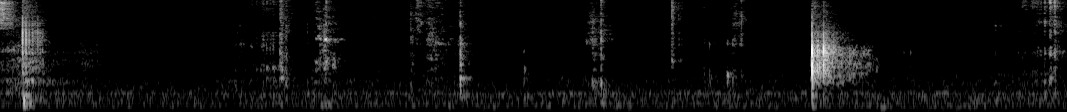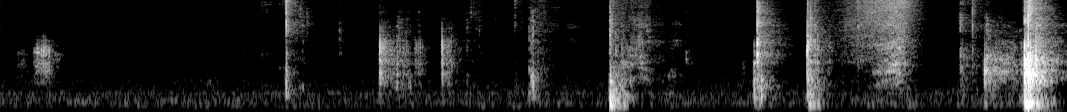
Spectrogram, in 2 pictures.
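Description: Scissors snip through paper card tabs on a birthday piggy box craft, making a quiet, sparse series of short crisp cuts with pauses between them, growing busier and louder toward the end.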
